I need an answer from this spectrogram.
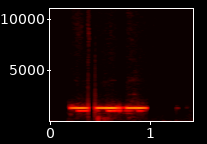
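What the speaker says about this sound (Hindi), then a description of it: "फोन आ रहा है।" A phone's ringtone, three short clear electronic beeps in quick succession close by, followed by silence.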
